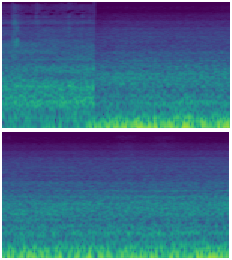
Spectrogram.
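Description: A train running, a steady low rumble. About a second in the sound changes abruptly: a brighter hiss drops away and a heavy low rumble takes over.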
